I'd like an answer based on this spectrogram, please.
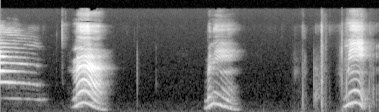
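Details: Mimi, a pet cat frightened by a crying cat toy indoors, gives three loud arched meows, rising then falling, about two seconds apart; a flat, steady crying tone from the toy fades out at the start, with a few faint clicks between calls.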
